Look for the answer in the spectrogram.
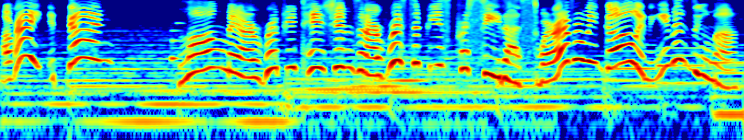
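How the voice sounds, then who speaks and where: A woman's voice: sing-song, unhurried, loud music behind the voice, full character voice. A woman voicing a small, perky, food-loving fairy companion girl in an anime-style video game, childlike and blunt. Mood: excited. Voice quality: childlike, squeaky. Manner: exclamatory, refers to self in third person.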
